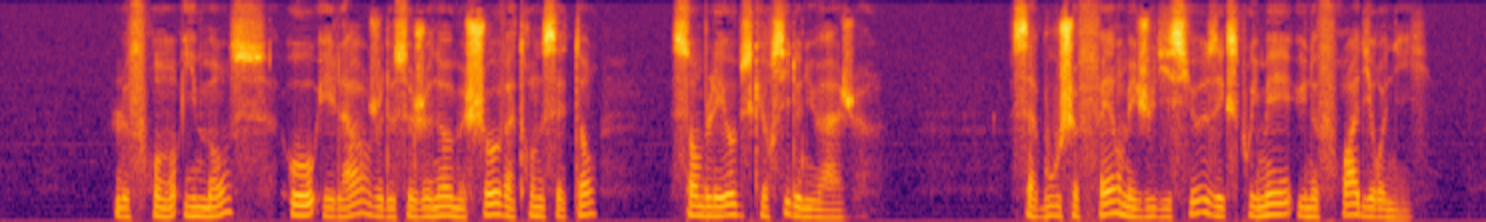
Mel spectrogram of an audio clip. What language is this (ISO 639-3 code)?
fra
